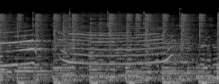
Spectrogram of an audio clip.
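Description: Lively Russian folk dance music with a fast, steady beat. Over it a high, voice-like gliding tone sounds twice: a short rise at the start, then a longer one that dips in pitch and climbs back up.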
